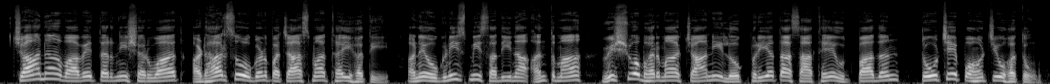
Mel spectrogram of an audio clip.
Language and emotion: Gujarati, neutral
